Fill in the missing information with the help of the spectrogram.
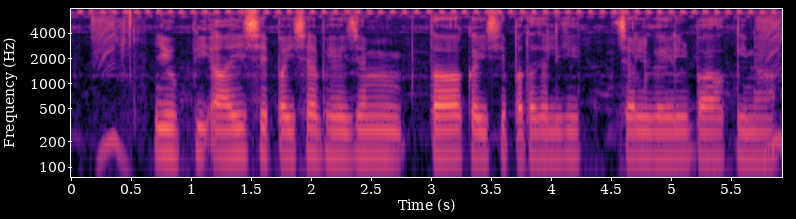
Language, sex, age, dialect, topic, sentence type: Bhojpuri, male, 18-24, Northern, banking, question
